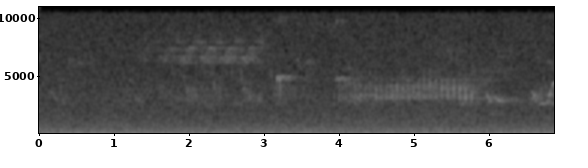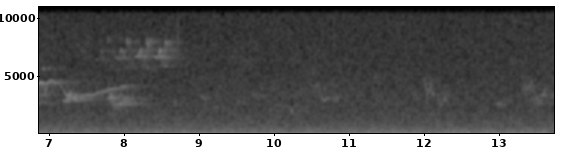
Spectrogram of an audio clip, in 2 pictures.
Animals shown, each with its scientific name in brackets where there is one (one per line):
Scarlet Tanager (Piranga olivacea)
Ovenbird (Seiurus aurocapilla)
Hairy Woodpecker (Dryobates villosus)
Eastern Wood-Pewee (Contopus virens)
Red-eyed Vireo (Vireo olivaceus)
Black-and-white Warbler (Mniotilta varia)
